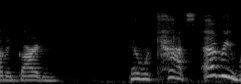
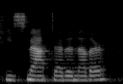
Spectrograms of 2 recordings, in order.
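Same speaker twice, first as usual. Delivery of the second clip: ordinary delivery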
